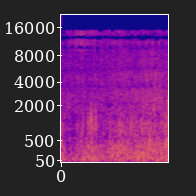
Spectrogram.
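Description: Strong cold wind blows across a mountain road on the Manali–Spiti route, a loud continuous rush and rumble of wind noise at the microphone with no talking.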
